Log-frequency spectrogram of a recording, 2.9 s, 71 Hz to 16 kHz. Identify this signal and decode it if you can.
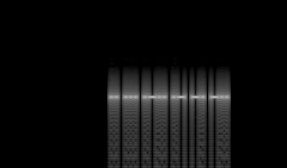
Morse code, heard as a keyed tone, about 48 wpm, 700 Hz. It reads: ISLAND
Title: Top 500 Words Repeated 50wpm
